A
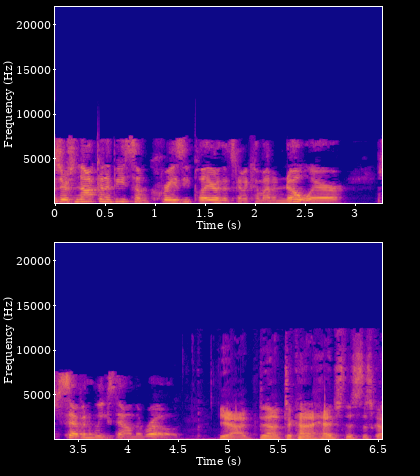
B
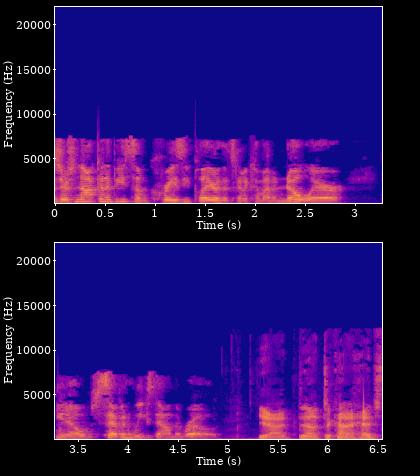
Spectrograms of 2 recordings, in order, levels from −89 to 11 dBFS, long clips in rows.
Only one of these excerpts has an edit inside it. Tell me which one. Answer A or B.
A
